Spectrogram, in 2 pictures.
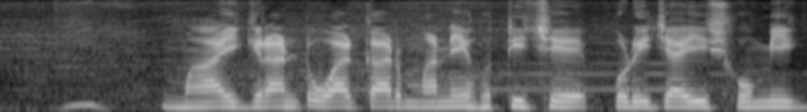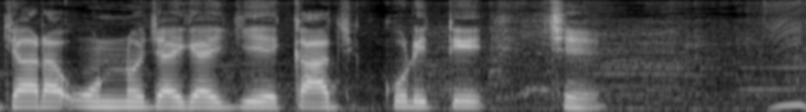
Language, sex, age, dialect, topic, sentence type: Bengali, male, 18-24, Western, agriculture, statement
